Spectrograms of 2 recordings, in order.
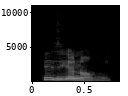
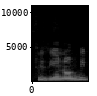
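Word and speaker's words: physiognomy: The type of, ये सारी type theories है ना इसलिए मैं बार बार टाइप का वर्ड बोल, द टाइप ऑफ फिजियोनोमी। जी इसमें साइलेंट है।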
